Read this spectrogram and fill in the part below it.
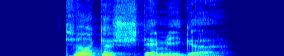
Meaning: inflection of türkischstämmig: 1. strong/mixed nominative/accusative feminine singular 2. strong nominative/accusative plural 3. weak nominative all-gender singular
- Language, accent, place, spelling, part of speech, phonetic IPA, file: German, Germany, Berlin, türkischstämmige, adjective, [ˈtʏʁkɪʃˌʃtɛmɪɡə], De-türkischstämmige.ogg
